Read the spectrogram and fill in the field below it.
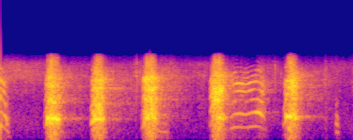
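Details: Male Siberian Husky, seven and a half months old, barking at a hedgehog: five sharp, loud barks spaced about half a second apart, one trailing into a short whining tone.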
